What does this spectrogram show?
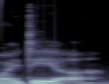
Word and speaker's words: idea: no สระโออุอือนะมันจะยากนิดนึงโอแต่ว่าพูดเร็วๆก็ไม่ซีเรียสนะคะ no ideas we put the stress on the second syllable เราวางเสียงหนักไว้ที่พยางค์ที่สองก็คือ dear นะคะให้ออกเสียงเชื่อมต่อกันยันคางอย่ามาเป็นแบบว่า I D E อย่างนี้ไม่ได้นะคะต้องเชื่อมยันคางต่อกันเหมือนเราไม่ยกปากกานะคะจำไว้ ideaI have no idea.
